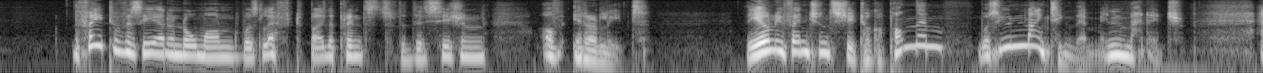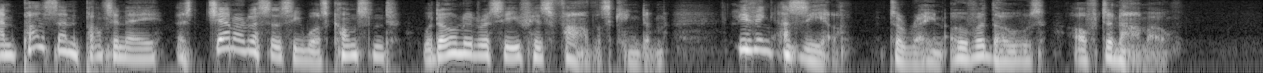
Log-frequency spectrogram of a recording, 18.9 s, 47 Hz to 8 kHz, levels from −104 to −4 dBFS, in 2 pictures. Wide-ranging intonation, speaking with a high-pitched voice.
No: wide, 6.8 semitones; medium, 160 Hz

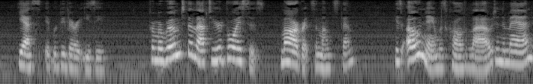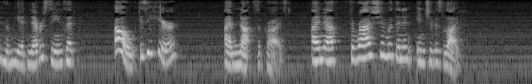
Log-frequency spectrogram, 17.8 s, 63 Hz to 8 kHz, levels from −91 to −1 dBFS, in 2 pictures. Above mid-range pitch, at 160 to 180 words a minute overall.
Yes: high, 220 Hz; average, 170 wpm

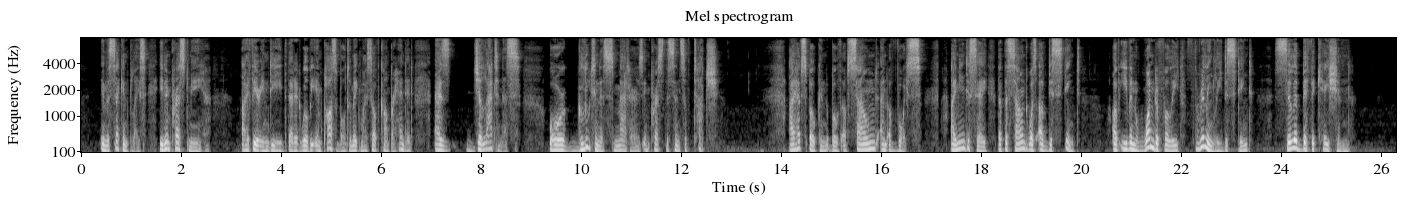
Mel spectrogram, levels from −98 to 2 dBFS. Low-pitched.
Yes: low, 130 Hz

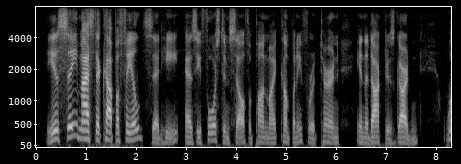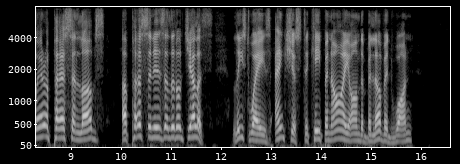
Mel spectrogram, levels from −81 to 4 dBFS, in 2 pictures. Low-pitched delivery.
No: medium, 155 Hz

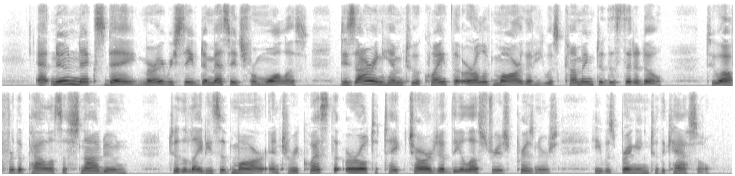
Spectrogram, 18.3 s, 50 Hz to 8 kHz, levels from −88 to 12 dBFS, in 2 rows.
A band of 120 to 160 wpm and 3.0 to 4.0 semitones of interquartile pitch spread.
No: average, 175 wpm; average, 3.7 semitones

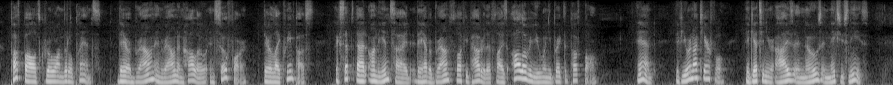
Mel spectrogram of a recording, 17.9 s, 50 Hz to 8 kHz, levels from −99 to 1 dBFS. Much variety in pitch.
No: average, 4.6 semitones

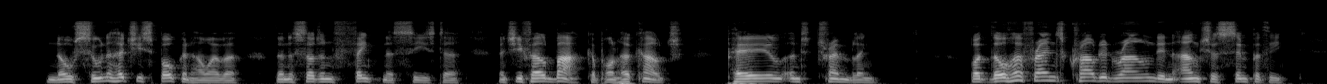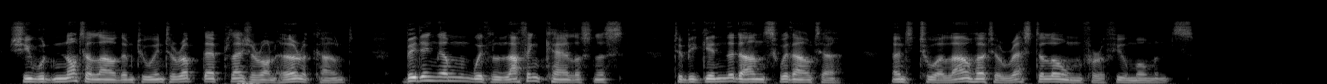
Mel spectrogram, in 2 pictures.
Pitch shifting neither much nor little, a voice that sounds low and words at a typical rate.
Yes: average, 4.7 semitones; low, 125 Hz; average, 145 wpm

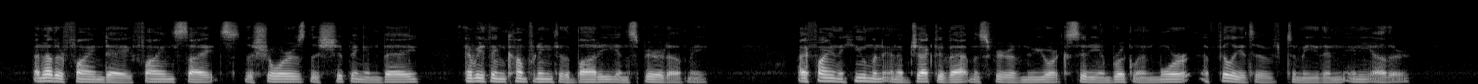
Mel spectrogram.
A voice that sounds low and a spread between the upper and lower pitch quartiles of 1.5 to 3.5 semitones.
Yes: low, 115 Hz; average, 2.8 semitones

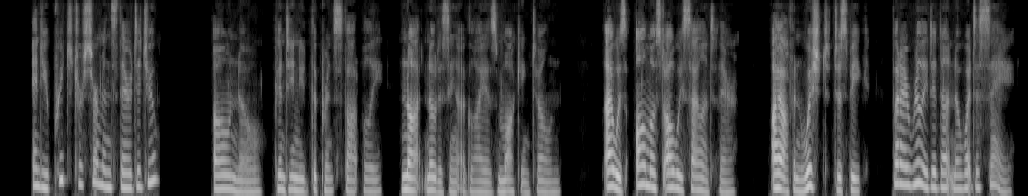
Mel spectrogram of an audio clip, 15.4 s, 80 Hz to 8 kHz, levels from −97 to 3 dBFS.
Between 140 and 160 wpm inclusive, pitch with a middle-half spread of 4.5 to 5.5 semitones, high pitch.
Yes: average, 150 wpm; average, 5.1 semitones; high, 195 Hz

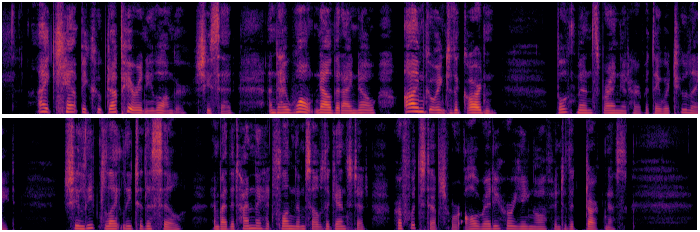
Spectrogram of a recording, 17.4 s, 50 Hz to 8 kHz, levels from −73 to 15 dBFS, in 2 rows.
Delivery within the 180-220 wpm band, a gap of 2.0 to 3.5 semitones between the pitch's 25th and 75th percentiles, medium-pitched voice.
Yes: average, 195 wpm; average, 3.0 semitones; medium, 170 Hz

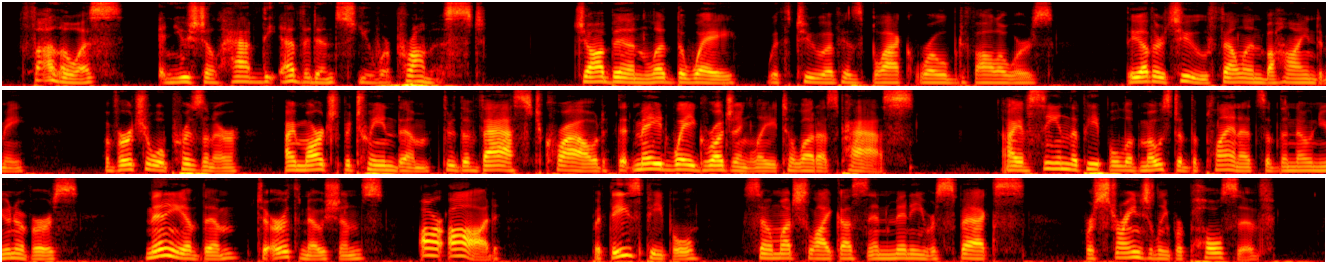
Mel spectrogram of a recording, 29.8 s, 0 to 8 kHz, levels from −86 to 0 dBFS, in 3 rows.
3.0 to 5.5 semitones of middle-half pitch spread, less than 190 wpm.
Yes: average, 3.6 semitones; average, 170 wpm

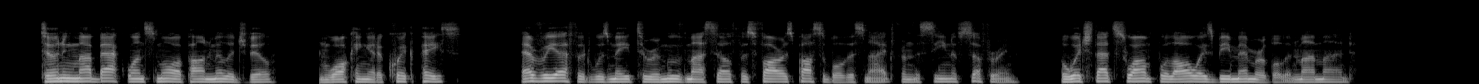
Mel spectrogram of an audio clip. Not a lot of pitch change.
Yes: narrow, 2.3 semitones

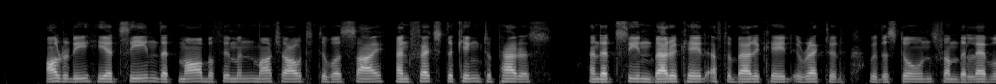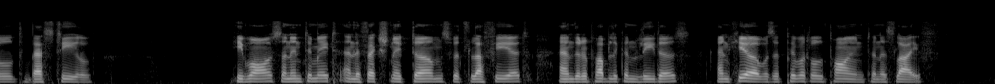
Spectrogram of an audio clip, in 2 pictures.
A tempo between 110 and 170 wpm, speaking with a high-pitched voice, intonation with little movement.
No: average, 165 wpm; low, 130 Hz; narrow, 1.5 semitones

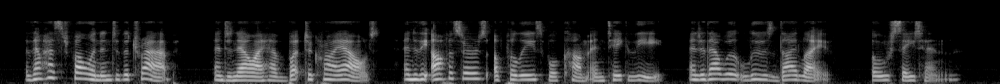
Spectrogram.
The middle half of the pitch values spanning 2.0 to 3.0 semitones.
No: average, 3.4 semitones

